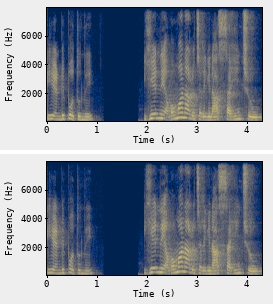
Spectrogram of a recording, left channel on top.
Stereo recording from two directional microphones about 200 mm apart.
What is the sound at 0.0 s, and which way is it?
Speech, 15° left (ahead or behind).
